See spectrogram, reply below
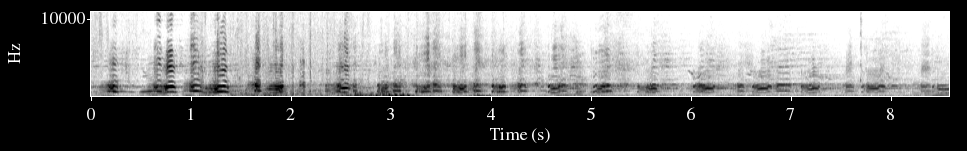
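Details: A flock of geese honks in a busy, overlapping chorus of nasal, repeated calls just before flying away, on May 4th 2019, with a burst of human laughter partway through.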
